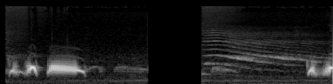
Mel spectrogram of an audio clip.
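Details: Spotted dove decoy cooing to provoke other doves into calling: a short double-noted hoarse coo, then a longer rolling hoot, then quiet, a faint thin descending whistle, and the double coo starting again at the end.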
